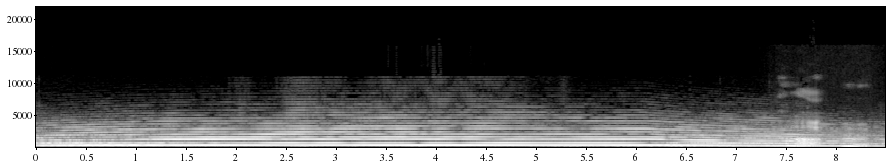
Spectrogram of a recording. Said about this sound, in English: Sorry, what was that? Oh, that's just the air raid siren. Don't worry.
